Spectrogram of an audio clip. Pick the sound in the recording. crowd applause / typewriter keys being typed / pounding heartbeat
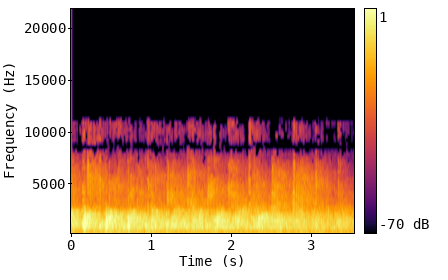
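crowd applause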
